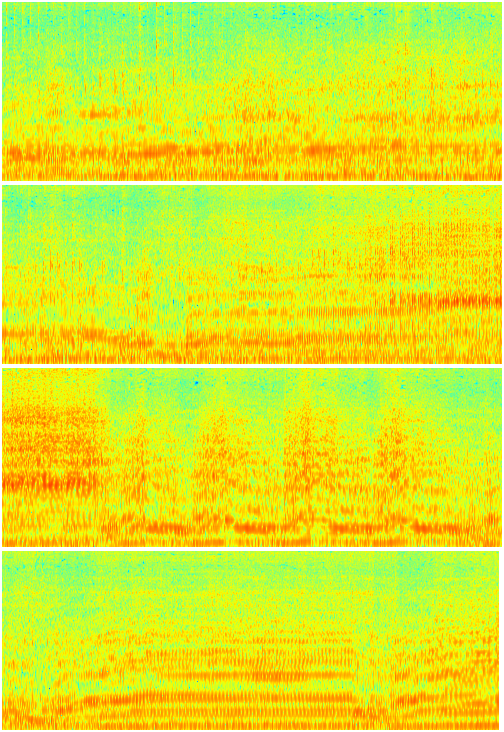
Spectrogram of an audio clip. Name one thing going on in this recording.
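A motorcycle engine revs loudly, rising and falling in pitch.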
